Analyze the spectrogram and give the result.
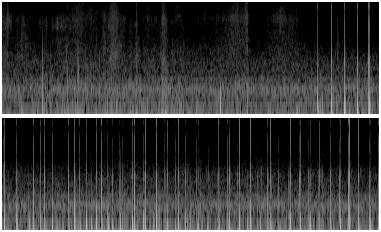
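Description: Fingertips and nails scratch and tap a small, soft, stuffed orange crocheted doll with eyes, held close to a microphone. The first six seconds are quiet, soft scratching and rustling over a low steady hum. Then a fast run of short, crisp taps starts and keeps going to the end, each click sharp and gone almost at once.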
